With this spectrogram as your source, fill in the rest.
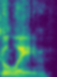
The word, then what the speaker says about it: Ghislaine: Is it Ghislaine or Ghislaine? I never know if I'm saying it right. Ghislaine. I thought it was Ghislaine. Okay. Yeah, Ghislaine Maxwell. Cuz I try to say say the s, too, sometimes cuz I hear other people saying it.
